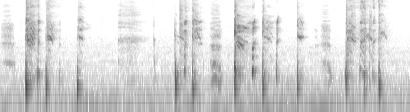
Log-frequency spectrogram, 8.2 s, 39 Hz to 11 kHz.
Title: japanese boy coughing 4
